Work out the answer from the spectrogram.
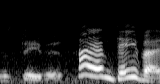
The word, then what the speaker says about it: Dava: is David hi I'm Dava it's from David Dava yeah spell that d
